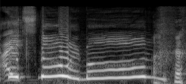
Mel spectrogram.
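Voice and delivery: put-on weird, very high, loud kid voice. Joking about parents and kids at a snow globe store, weird kid voice. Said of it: "I'm making a weird like kid like".

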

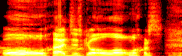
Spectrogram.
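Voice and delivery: loud outburst, laughing through the words.

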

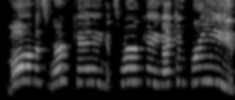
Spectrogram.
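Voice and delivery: acted-out, shrill, very high, excited shout. Retelling a scene where he calls up the stairs to Mom: imitating a scream. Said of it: "screams up the stairs".

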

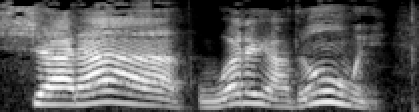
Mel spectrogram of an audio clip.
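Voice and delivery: loud, drawn-out yelling. Retelling yelling at the screen while watching: imitating own yelling. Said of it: "yelling at the screen".

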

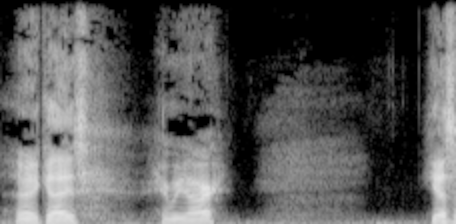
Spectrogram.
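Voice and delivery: breathless, winded voice. Just after walking up a hill of stairs, the speaker greets the guys, out of breath. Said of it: "I'm out of breath".

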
